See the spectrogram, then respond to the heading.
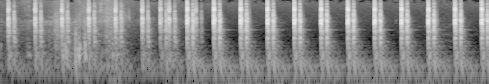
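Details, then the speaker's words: New portable diesel heater connected to battery, up and down keys held to prime: sharp rapid evenly spaced ticking, several per second, as the fuel pump pushes diesel through the fuel line; normal priming. "have to hold the up and the down key, and if you can hear behind me that ticking, that's the fuel pump working, and you can see fuel going through the little fuel line,"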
